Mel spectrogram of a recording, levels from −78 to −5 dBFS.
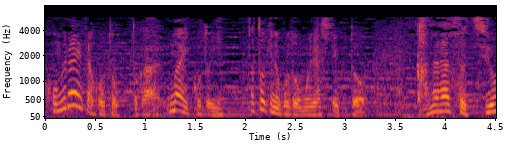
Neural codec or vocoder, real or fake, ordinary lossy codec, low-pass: vocoder, 44.1 kHz, 128 mel bands, Pupu-Vocoder; fake; MP3, 24 kbps; 7.2 kHz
